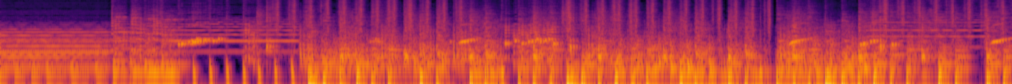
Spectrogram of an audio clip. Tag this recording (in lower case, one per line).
music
